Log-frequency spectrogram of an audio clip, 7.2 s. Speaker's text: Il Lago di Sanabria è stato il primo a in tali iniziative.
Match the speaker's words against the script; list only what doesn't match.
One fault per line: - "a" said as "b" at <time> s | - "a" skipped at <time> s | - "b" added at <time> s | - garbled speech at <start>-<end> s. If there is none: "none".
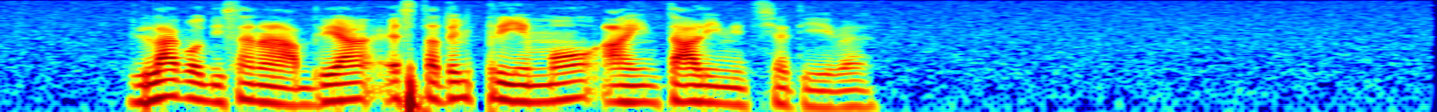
none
